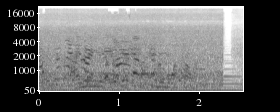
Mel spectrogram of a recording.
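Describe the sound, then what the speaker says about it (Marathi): A waterfall on a monsoon trek near Panvel pours in a steady, broadband rush that fills the scene at close range, briefly cut off near the end. "आणि धबधबा समोरच आहे"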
